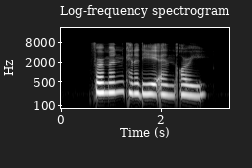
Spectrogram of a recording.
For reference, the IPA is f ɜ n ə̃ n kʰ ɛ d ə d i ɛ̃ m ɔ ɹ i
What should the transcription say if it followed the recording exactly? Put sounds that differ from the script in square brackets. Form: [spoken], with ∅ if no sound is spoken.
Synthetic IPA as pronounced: f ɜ [m] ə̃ n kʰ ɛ [n] ə d i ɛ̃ [n] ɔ ɹ i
